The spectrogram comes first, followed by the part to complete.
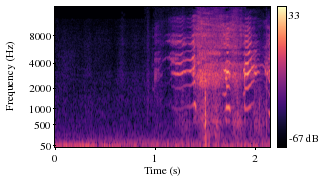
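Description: A woman's high-pitched, wavering wordless vocalising, without words, that starts about a second in after a quieter opening.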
